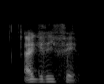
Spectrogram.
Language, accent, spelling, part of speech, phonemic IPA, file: French, France, agriffer, verb, /a.ɡʁi.fe/, LL-Q150 (fra)-agriffer.wav
- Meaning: 1. to claw 2. to grasp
